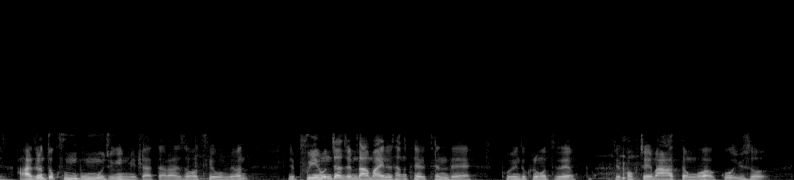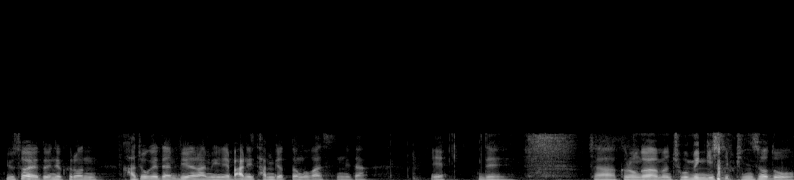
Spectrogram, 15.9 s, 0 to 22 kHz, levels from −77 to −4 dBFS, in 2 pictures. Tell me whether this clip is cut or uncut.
cut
